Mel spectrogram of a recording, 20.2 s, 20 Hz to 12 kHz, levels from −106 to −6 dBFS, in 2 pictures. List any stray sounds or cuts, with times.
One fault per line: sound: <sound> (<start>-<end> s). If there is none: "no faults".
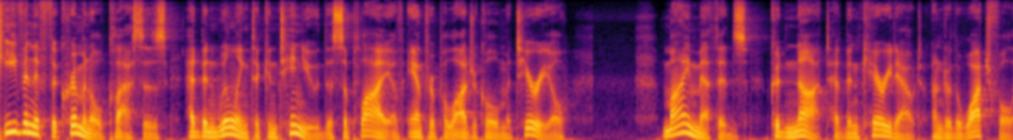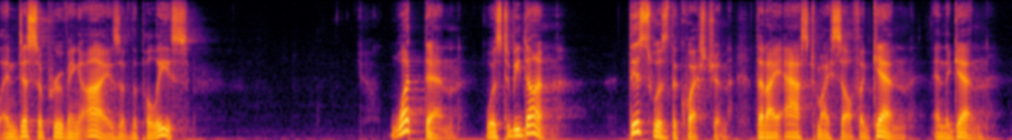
no faults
